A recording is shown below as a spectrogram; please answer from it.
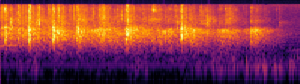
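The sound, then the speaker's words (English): A church audience applauds to welcome a guest speaker. The clapping is moderate and continuous, with a low steady hum underneath and no talk over it. “So put your hands together as we welcome Nam as he comes and shares with us.”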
